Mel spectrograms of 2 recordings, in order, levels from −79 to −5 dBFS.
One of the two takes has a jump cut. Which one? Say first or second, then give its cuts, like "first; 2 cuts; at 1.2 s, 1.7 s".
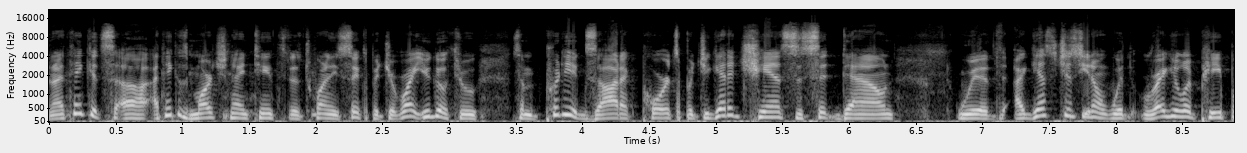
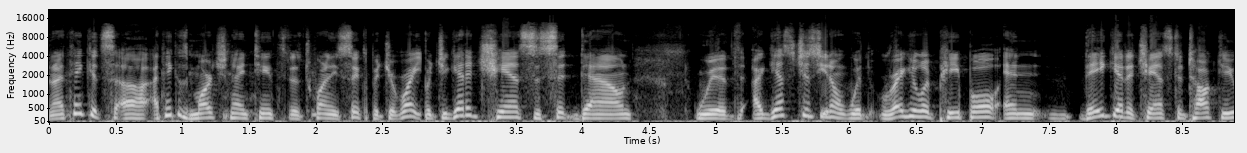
second; 2 cuts; at 2.8 s, 7.1 s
